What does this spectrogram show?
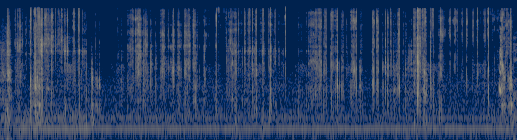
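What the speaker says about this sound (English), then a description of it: "just trim a little bit more around the edges" Scissors snip around the edges of a paper or plastic cup body for a homemade scribble bot, a close, quiet run of quick cuts and crinkly handling with short pauses.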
